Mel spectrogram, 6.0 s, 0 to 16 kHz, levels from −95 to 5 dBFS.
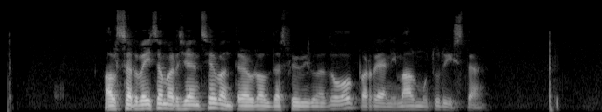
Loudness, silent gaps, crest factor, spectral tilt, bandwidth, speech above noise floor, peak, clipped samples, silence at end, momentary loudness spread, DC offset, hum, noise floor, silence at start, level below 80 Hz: -25 LUFS; none; 22 dB; -8.5 dB/octave; 9.8 kHz; 52 dB; -4 dBFS; under 0.1%; 0.5 s; 19 LU; under 0.1%; none; -77 dBFS; 1.05 s; -72 dBFS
